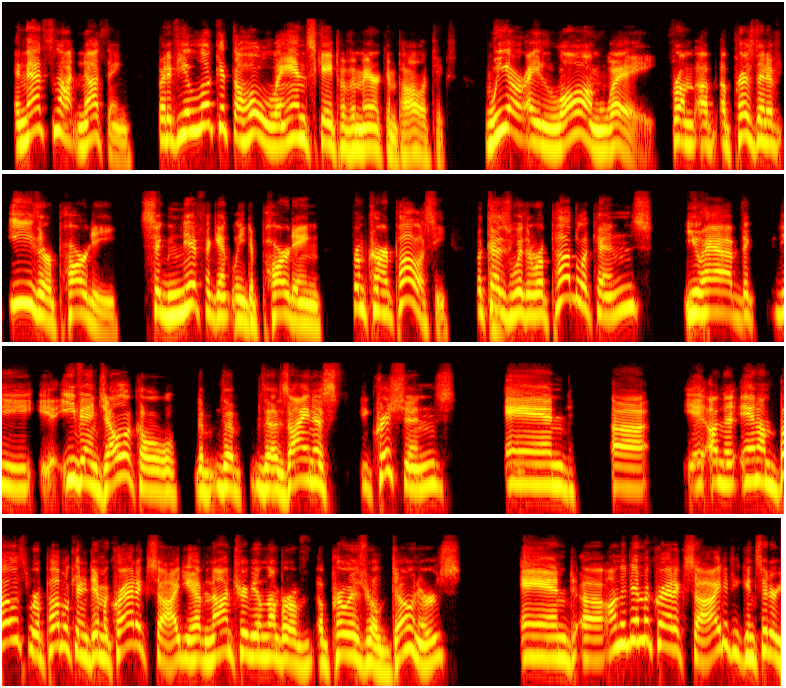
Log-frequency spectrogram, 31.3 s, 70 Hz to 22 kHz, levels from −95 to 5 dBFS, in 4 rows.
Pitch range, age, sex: 165-230 Hz, 50-69, male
